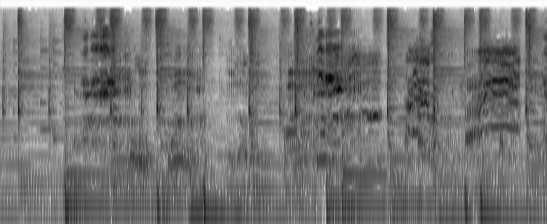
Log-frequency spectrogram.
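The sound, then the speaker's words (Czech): Several grunting pig oinks over the upbeat instrumental backing track of a song about seeing piglets on a farm, repeated in short bursts at a fairly loud level. “My chceme vidět prasátka, když na farmu jdem.”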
